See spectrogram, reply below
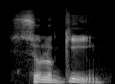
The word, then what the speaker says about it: Zoologi: In Swedish, a Z has an S sound. Try to read number six, which has a hard G sound. – Zoologi.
